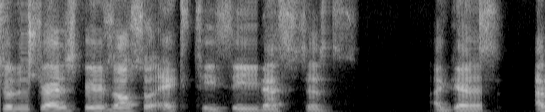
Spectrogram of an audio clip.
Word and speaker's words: XTC: XTC. It's spelled XTC, even though it sounds like ecstasy.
